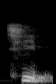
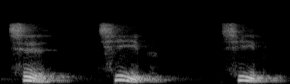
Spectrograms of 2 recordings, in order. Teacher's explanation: Y la articulación aquí se descubre en el último fonema, porque no sería una alveolar, sino una postalveolar. El momento de la oclusión empieza en los alveolos, pero el fonema se articula en la parte de los postalveolos. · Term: africada sorda postalveolar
